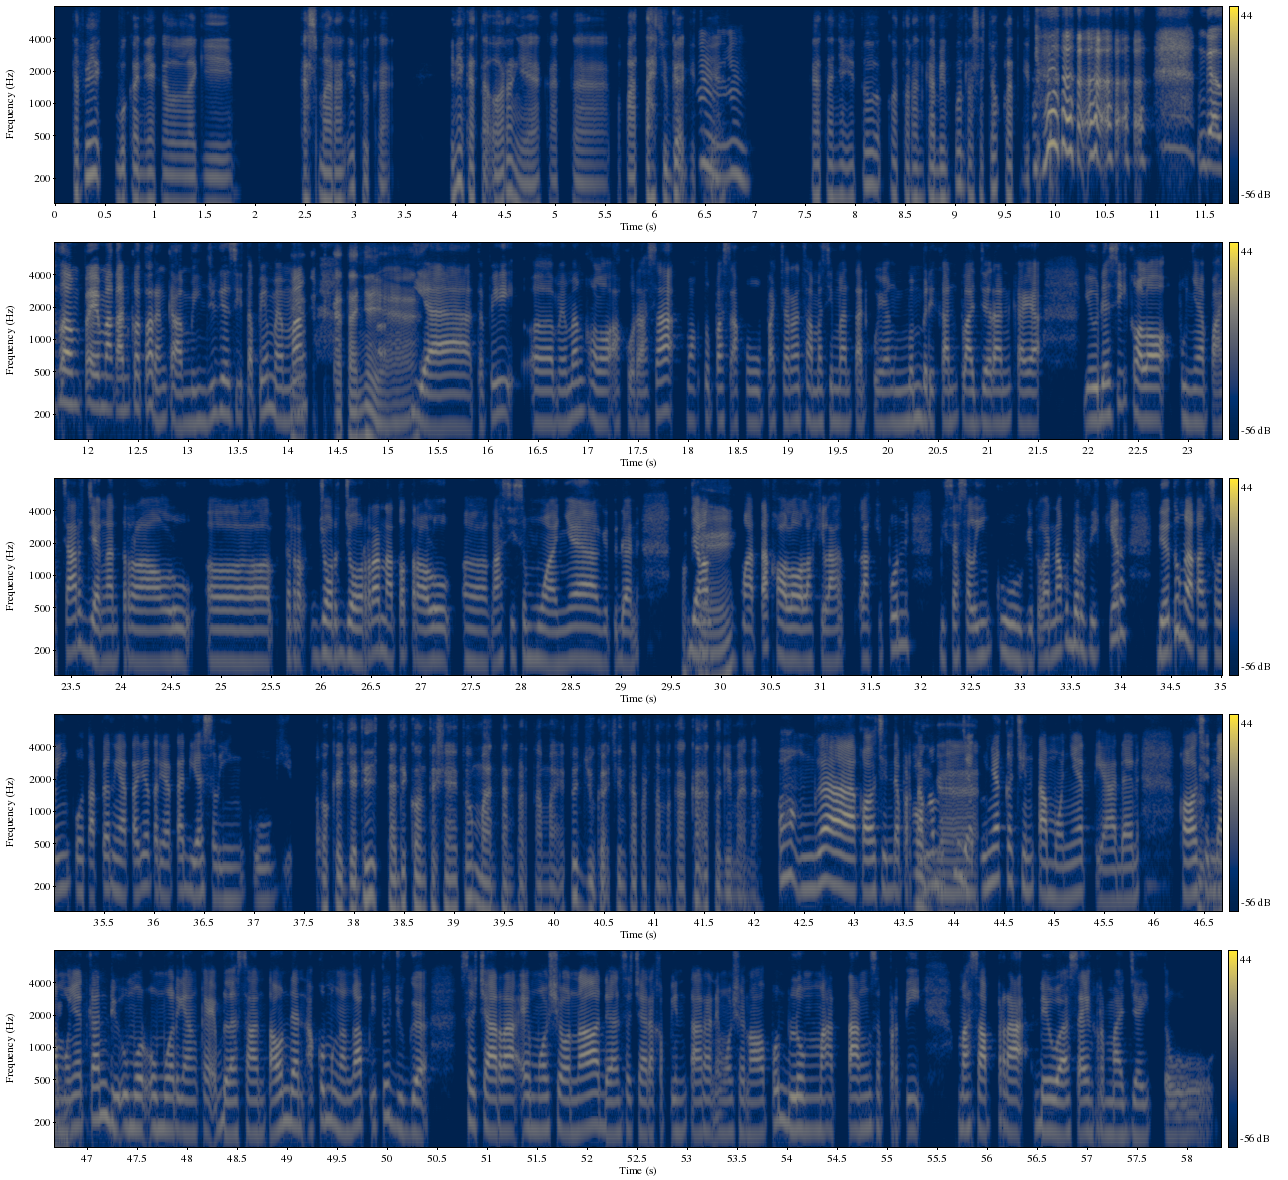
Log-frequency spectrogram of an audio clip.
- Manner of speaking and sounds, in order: laugh
- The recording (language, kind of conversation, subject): Indonesian, podcast, Bagaimana kamu mengubah pengalaman pribadi menjadi cerita yang menarik?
